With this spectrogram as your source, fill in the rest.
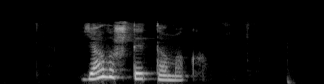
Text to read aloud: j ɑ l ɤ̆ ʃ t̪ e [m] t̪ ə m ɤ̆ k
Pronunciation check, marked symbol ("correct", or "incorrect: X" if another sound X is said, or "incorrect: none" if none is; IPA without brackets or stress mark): incorrect: none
